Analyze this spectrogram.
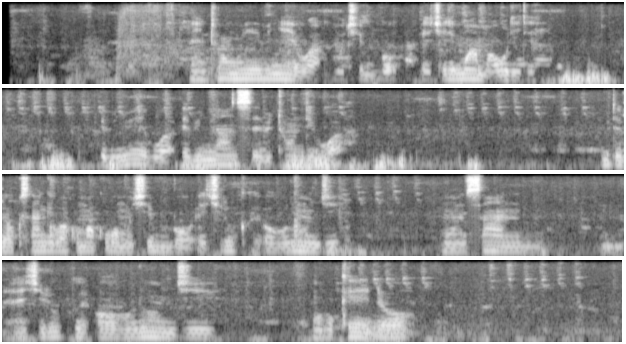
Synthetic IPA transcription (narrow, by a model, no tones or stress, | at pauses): e̞ntʰoːmuje̞ːβiɲwe̞ːβwamucibːo̞e̞ciɾimwamawuliɾe̞ | eβiɲwe̞ːβwae̞βinːaːnse̞ːβitʰuːndiβwa | βite̞ɾo̞ːku̥saːŋɡiβwakumakuβomucibːo̞ʔe̞ciɾukʰe̞ʔo̞βuluːɲɟi | munsan | eciɾukweʔoβuluːɲɟi | muβukʰe̞ːdo̞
